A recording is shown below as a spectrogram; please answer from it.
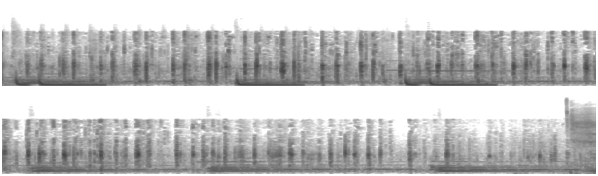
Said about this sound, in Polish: Jeżeli będziemy spacerować, no to będziemy często spacerować brukowanymi uliczkami, które są po prostu świetne. Jeszcze ten odgłos końskich kopyt latem, które y, tam rozbrzmiewają po tych uliczkach.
